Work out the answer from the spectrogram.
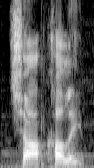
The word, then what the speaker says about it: chocolate: And for this word, people mispronounce it very often. Say chocolate. Chocolate. Chocolate. Okay. You don't pronounce this syllable, chaka.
